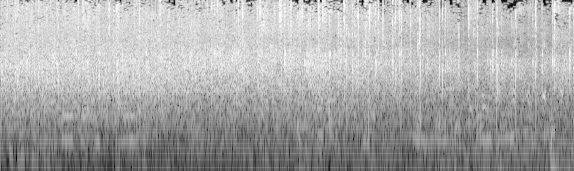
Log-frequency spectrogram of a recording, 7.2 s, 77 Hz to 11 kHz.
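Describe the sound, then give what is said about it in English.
Sustained audience applause at the close of a 2014 United States Senate campaign debate carried live on C-SPAN, a dense steady wash of many hands clapping at an even, fairly loud level for the whole stretch, with a few faint voices mixed in. “Now you can really applaud if you'd like to.”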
